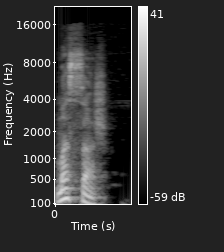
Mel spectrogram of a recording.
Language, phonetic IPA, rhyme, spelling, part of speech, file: Russian, [mɐˈsaʂ], -aʂ, массаж, noun, Ru-массаж.ogg
- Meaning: massage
